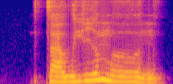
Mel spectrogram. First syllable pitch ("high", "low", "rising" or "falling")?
low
